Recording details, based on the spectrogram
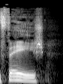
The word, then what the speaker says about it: Feige: Keep forgetting Feige. How to say his name. Feige. – I pronounce it just like beige.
